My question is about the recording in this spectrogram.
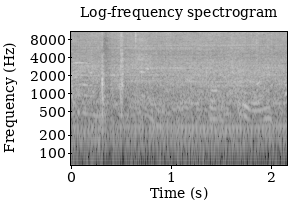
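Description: Hydraulic rescue-tool power unit running at a steady hum while firefighters cut a car door free, with two sharp metallic clicks in the first half second as the hinges are cut.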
